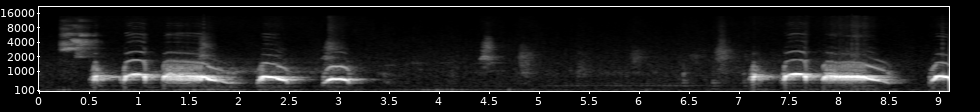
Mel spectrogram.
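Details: Spotted dove, a lure recording in the gacor sandung kuk style meant to draw other doves to respond, giving soft, hollow, rhythmic coos in short phrases, then a pause before the cooing resumes; otherwise quiet.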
